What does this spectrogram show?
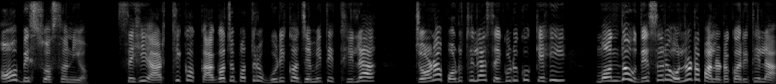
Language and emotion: Odia, angry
